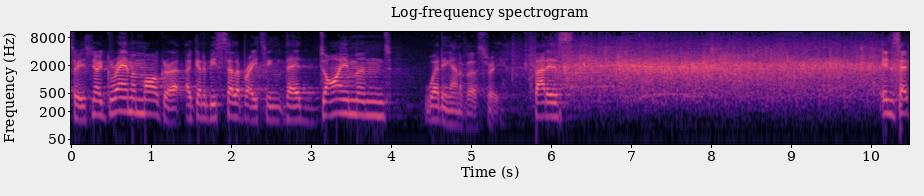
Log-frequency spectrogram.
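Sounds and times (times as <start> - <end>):
speech: 0.0 - 6.4, 10.1 - 10.4
audience applause for a diamond wedding anniversary: 5.5 - 10.4.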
